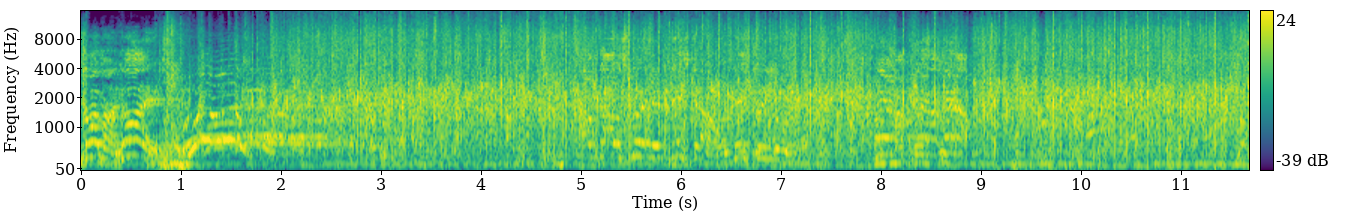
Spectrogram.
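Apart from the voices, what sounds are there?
audience applause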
